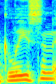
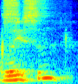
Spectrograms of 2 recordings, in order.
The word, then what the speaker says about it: Gleeson: I don't know how to pronounce that. Gleason as General Domhnall Hux. Gleeson.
